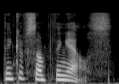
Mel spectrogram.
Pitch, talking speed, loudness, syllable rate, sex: 225 Hz, 200 wpm, -18 LUFS, 6.4 syllables/s, female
